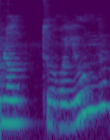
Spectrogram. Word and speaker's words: anthurium: L'anthurium ou l'anthurium, ça dépend comment on prononce. Généralement, quand on a fait du latin, les U sont des OU. Donc, moi, je dirais l'anthurium.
